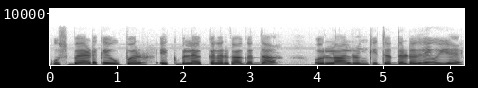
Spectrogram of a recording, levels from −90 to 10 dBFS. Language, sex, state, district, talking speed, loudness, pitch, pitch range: Hindi, female, Haryana, Rohtak, 165 wpm, -12 LUFS, 235 Hz, 225-245 Hz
